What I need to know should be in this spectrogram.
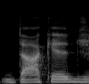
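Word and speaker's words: Dockge: I suppose um uh dock dockage or he he says it's supposed to be pronounced like Dodge but I can't I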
